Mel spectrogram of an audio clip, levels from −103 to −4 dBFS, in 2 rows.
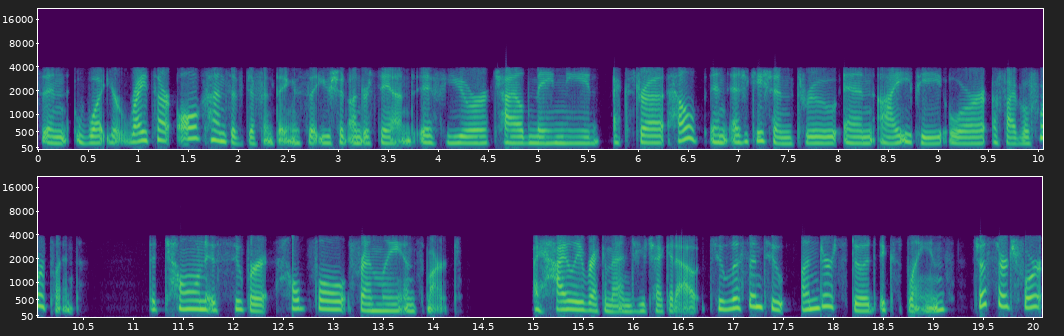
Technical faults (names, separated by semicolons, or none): bit errors on an ADPCM link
